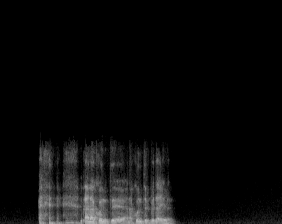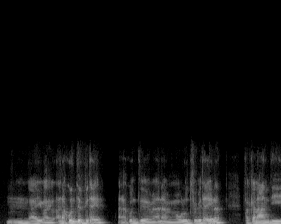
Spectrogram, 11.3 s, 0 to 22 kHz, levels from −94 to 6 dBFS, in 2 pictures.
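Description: No technical faults are audible.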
